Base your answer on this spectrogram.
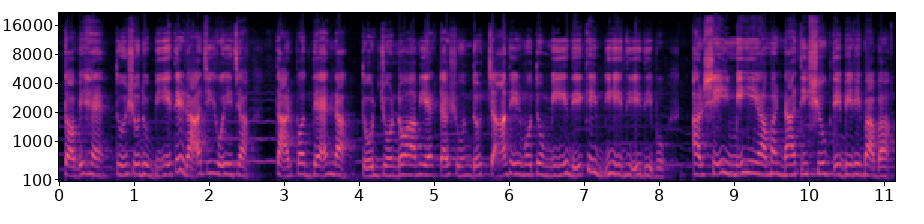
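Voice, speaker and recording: A woman's voice: a little high, a little fast, darkish tone, soft background music, close to an everyday voice. A woman voicing a bitter, domineering old village mother-in-law in a cartoon moral story. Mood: coaxing, scheming. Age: older.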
